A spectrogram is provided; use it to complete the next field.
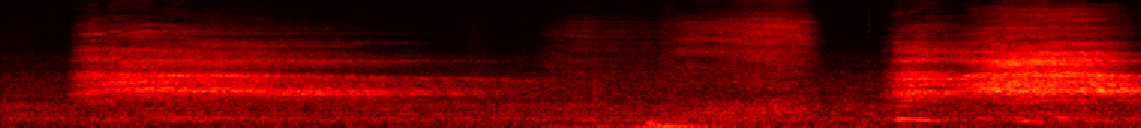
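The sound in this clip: Several people inhale deeply during a guided breathing exercise, giving a few long, breathy, hissing intakes of air with short pauses between them. No one speaks during the breaths.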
